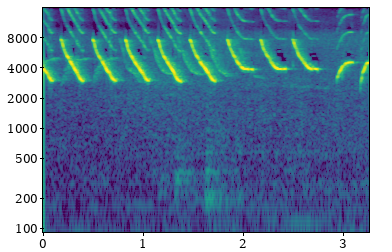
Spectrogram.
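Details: Canary singing a slow, regular series of loud downward-sweeping whistled notes, roughly three per second, ending with two short rising chirps.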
